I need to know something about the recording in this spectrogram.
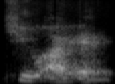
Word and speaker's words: Qin: ascends the throne of the Qin kingdom, Qin, all right, not Qing, all right, it's Qin, okay, all right, just in case you're wondering how it's pronounced, Q in Hanyu pinyin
